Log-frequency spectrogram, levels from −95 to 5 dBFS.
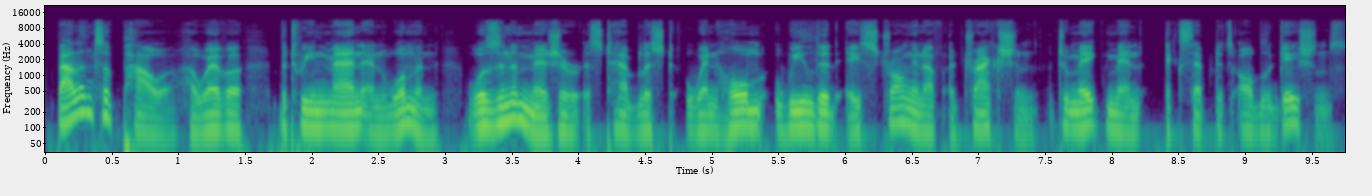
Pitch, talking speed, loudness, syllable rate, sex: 90 Hz, 160 wpm, -23 LUFS, 5.5 syllables/s, male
